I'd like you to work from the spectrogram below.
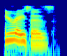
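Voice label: "erases", British English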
